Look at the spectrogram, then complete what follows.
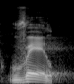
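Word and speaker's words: whale: Next word है वेल। ठीक है, वेल एक मछली का नाम है, तो इसमें एच लेटर साइलेंट है।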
